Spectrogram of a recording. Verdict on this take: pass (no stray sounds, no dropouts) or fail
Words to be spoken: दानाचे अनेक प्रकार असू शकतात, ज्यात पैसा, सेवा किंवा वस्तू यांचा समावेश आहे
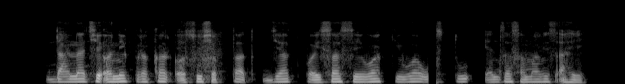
fail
